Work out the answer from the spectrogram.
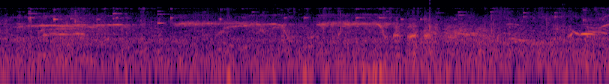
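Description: Birds calling among the trees: several drawn-out high calls that bend and glide in pitch, over a steady outdoor background.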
